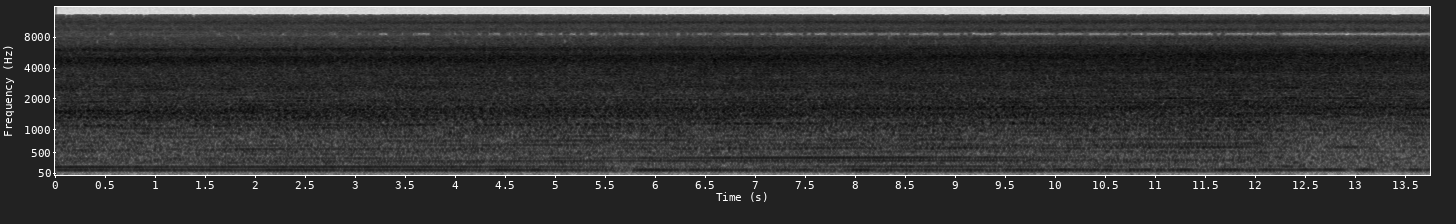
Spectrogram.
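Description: Car engine running loudly at a steady speed, with a dense rushing noise over its note.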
